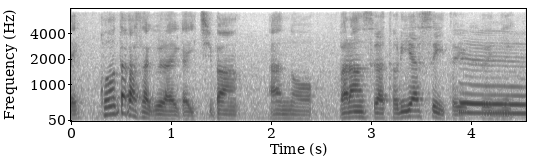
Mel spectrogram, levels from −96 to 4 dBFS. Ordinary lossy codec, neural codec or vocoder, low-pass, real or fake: none; none; 7.2 kHz; real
